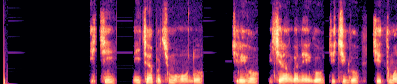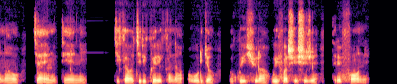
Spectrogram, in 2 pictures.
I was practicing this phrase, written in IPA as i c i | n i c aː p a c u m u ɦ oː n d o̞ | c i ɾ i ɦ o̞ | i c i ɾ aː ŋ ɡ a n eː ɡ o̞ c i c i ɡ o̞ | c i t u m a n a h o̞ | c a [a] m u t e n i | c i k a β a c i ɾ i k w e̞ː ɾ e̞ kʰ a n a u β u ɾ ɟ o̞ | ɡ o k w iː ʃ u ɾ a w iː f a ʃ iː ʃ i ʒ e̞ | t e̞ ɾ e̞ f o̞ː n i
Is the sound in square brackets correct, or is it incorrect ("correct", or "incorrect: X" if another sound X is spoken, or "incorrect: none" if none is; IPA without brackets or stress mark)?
incorrect: e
